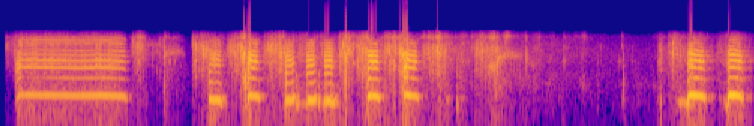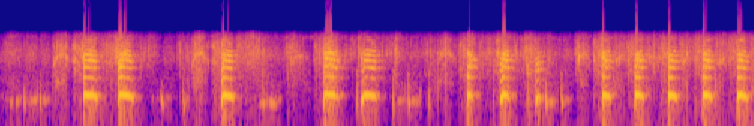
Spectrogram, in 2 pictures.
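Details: Opening with a sustained tonal yowl, the dog Bruno launches into long, rhythmic series of short, yelping barks, about two per second, with a brief lull midway.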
